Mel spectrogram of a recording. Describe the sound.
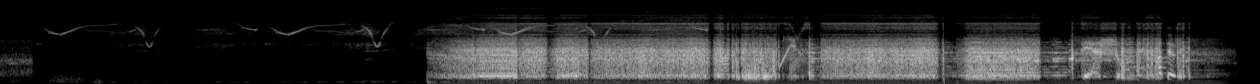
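A radio transmission: faint warbling whistles at first, then loud, dense static with a garbled voice buried in it for several seconds before it cuts off abruptly.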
